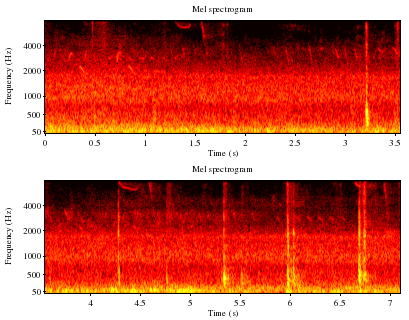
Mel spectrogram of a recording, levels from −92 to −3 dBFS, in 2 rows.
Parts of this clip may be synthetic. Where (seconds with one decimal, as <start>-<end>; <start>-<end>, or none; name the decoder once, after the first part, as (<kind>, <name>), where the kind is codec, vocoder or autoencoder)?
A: none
